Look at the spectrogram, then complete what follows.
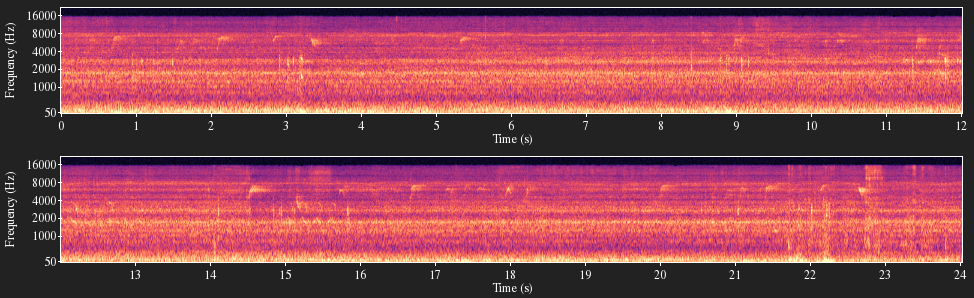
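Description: Car cabin noise while driving: a steady low rumble of road and engine, with a brief knock near the end.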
